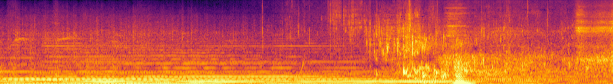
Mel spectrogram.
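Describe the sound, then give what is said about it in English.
Water laps softly against a small canoe, with Steerpike asleep in it, as it bobs gently on inky water in a flooded room, over a low, steady humming drone, with a brief swell of splashing near the end. No one speaks. “Steerpike, asleep in a small canoe, bobbing gently on the water, waits for nightfall to make his escape.”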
